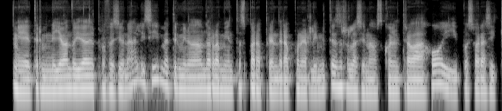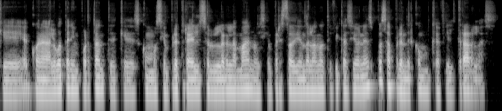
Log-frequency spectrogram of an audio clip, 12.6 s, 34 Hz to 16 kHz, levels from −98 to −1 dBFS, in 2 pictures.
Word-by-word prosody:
eh, 110 Hz, -4 st, +3 dB
terminé 110 Hz, +1 st, +1 dB
llevando 115 Hz, +1 st, +5 dB
ayuda 120 Hz, +1 st, +6 dB
de 120 Hz, -, +3 dB
profesional, 120 Hz, +5 st, -2 dB
y, -, -, -1 dB
sí 195 Hz, +1 st, -1 dB
me 150 Hz, -7 st, -1 dB
terminó 115 Hz, -3 st, +1 dB
dando 115 Hz, +1 st, +3 dB
herramientas 115 Hz, +1 st, 0 dB
para 115 Hz, -2 st, +2 dB
aprender 105 Hz, 0 st, 0 dB
a 105 Hz, -, -2 dB
poner 105 Hz, -2 st, -1 dB
límites 130 Hz, +5 st, 0 dB
relacionados 105 Hz, -3 st, -1 dB
con 105 Hz, -, -1 dB
el 105 Hz, -, -3 dB
trabajo, 105 Hz, +9 st, +3 dB
y, 110 Hz, -5 st, -1 dB
pues, -, -, -7 dB
ahora 105 Hz, 0 st, +2 dB
sí 100 Hz, -1 st, -5 dB
que 95 Hz, 0 st, -3 dB
con 110 Hz, -4 st, 0 dB
algo 100 Hz, +3 st, +4 dB
tan 115 Hz, 0 st, -1 dB
importante, 110 Hz, 0 st, -2 dB
que 100 Hz, -1 st, -6 dB
es 95 Hz, -, -8 dB
como 105 Hz, -2 st, -4 dB
siempre 105 Hz, +2 st, -2 dB
traer 105 Hz, -5 st, +3 dB
el 105 Hz, -, -4 dB
celular 105 Hz, -1 st, +1 dB
en 110 Hz, -, +2 dB
la 110 Hz, -, +1 dB
mano, 110 Hz, -1 st, +1 dB
y 100 Hz, -, -7 dB
siempre 100 Hz, +3 st, -10 dB
estás 105 Hz, +1 st, 0 dB
viendo 105 Hz, +1 st, 0 dB
las 110 Hz, -, +1 dB
notificaciones, 115 Hz, +2 st, -3 dB
pues, 175 Hz, +4 st, -3 dB
aprender 115 Hz, -7 st, 0 dB
como 110 Hz, -2 st, -6 dB
que -, -, -7 dB
a -, -, -10 dB
filtrarlas. 105 Hz, +1 st, -2 dB
110 Hz, 250 wpm, -24 LUFS, 105-115 Hz, -, ayuda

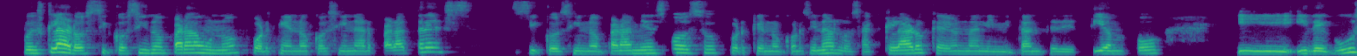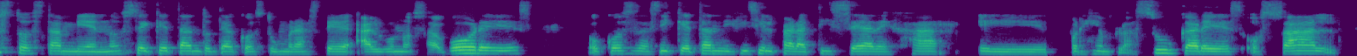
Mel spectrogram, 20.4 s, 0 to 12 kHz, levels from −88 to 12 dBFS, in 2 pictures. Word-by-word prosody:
pues 195 Hz, -1 st, +1 dB
claro, 240 Hz, -7 st, +9 dB
si 175 Hz, -, -9 dB
cocino 195 Hz, +2 st, -1 dB
para 215 Hz, +2 st, +6 dB
1, 205 Hz, +1 st, 0 dB
¿por 160 Hz, -, -1 dB
qué 160 Hz, -2 st, -4 dB
no 155 Hz, 0 st, -4 dB
cocinar 160 Hz, 0 st, -5 dB
para 185 Hz, +2 st, 0 dB
3? 265 Hz, +4 st, -2 dB, 0.2 s
Si 245 Hz, -8 st, -8 dB
cocino 155 Hz, 0 st, -2 dB
para 175 Hz, +1 st, +3 dB
mi 185 Hz, +1 st, +1 dB
esposo, 210 Hz, +1 st, -1 dB
¿por 170 Hz, -, -5 dB
qué 160 Hz, -, -4 dB
no 150 Hz, -1 st, -5 dB
cocinarlo? 180 Hz, +3 st, -2 dB
O -, -, -9 dB
sea, 140 Hz, -1 st, -9 dB
claro 190 Hz, +4 st, +3 dB
que 180 Hz, -, -3 dB
hay 160 Hz, -, -3 dB
una 160 Hz, -1 st, -4 dB
limitante 150 Hz, 0 st, -4 dB
de 140 Hz, -2 st, -7 dB
tiempo 175 Hz, +3 st, 0 dB, 0.5 s
y 310 Hz, -2 st, +3 dB
y 180 Hz, -, +2 dB
de 165 Hz, -1 st, +5 dB
gustos 195 Hz, -3 st, 0 dB
también, 150 Hz, -3 st, 0 dB
no 155 Hz, +2 st, -4 dB
sé 170 Hz, -1 st, -1 dB
qué 170 Hz, -, +1 dB
tanto 160 Hz, -2 st, -1 dB
te 150 Hz, -, 0 dB
acostumbraste 145 Hz, 0 st, -3 dB
a -, -, -6 dB
algunos 145 Hz, 0 st, -1 dB
sabores 180 Hz, -1 st, +3 dB, 0.4 s
o -, -, -3 dB
cosas 170 Hz, 0 st, -2 dB
así, 155 Hz, +1 st, -3 dB
qué 160 Hz, -1 st, +2 dB
tan 170 Hz, -1 st, +1 dB
difícil 160 Hz, +1 st, -3 dB
para 150 Hz, -4 st, +2 dB
ti 160 Hz, -1 st, -9 dB
sea 155 Hz, 0 st, +1 dB
dejar, 155 Hz, +1 st, -3 dB, 0.2 s
eh, 140 Hz, -3 st, -4 dB
por 160 Hz, -, -4 dB
ejemplo, 150 Hz, -1 st, -7 dB
azúcares 160 Hz, -6 st, +2 dB
o -, -, -7 dB
sal. 170 Hz, 0 st, +2 dB
165 Hz, 175 wpm, -22 LUFS, 155-185 Hz, 0.5 s, claro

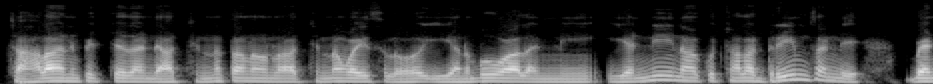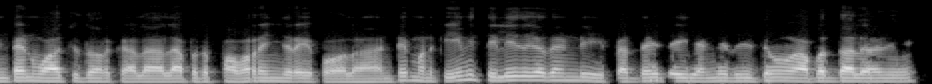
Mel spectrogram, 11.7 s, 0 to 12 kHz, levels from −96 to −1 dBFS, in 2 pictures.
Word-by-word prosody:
చాలా 115 Hz, +4 st, +6 dB
అనిపిచ్చేదండి. 120 Hz, -3 st, -2 dB
ఆ -, -, -1 dB
చిన్నతనంలో 125 Hz, 0 st, -2 dB
ఆ -, -, -1 dB
చిన్న 115 Hz, +2 st, -4 dB
వయసులో 110 Hz, -3 st, -1 dB, 0.2 s
ఈ -, -, -4 dB
అనుభవాలన్నీ, 110 Hz, -2 st, +1 dB, 0.2 s
ఇయన్నీ 130 Hz, +10 st, -1 dB
నాకు 135 Hz, 0 st, -3 dB
చాలా 135 Hz, 0 st, +1 dB
డ్రీమ్సండి. 160 Hz, -, -1 dB, 0.4 s
Ben Ten 135 Hz, +2 st, +3 dB
watch 125 Hz, 0 st, +5 dB
దొరకాల? 115 Hz, -1 st, -1 dB, 0.2 s
లేపోతే 120 Hz, +1 st, 0 dB
పవర్ 120 Hz, +3 st, +2 dB
రేంజర్ 130 Hz, -3 st, -1 dB
అయిపోవాలా? 110 Hz, -1 st, -1 dB
అంటే, 110 Hz, -, -5 dB
మనకేవి 140 Hz, +7 st, -3 dB
తెలీదు 160 Hz, +2 st, +1 dB
కదండీ. 150 Hz, -3 st, -1 dB, 0.2 s
పెద్దైతే 135 Hz, +3 st, -1 dB
ఇవన్నీ 130 Hz, +1 st, -2 dB
నిజవో, 140 Hz, +2 st, -1 dB
అబద్ధాలో 130 Hz, 0 st, +4 dB
అని. 125 Hz, 0 st, -4 dB
125 Hz, 150 wpm, -22 LUFS, 115-135 Hz, 0.4 s, చాలా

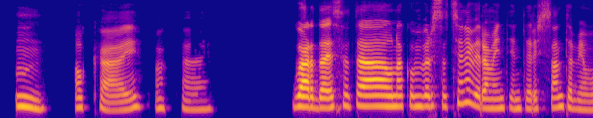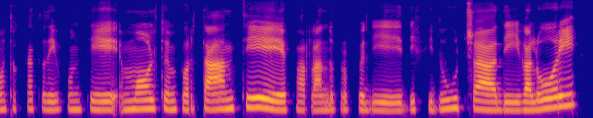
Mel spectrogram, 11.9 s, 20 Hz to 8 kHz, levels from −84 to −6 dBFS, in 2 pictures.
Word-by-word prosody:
Mh, 220 Hz, -5 st, +1 dB, 0.3 s
okay, 200 Hz, -2 st, -4 dB
okay. 180 Hz, -3 st, -12 dB, 0.8 s
Guarda 215 Hz, -3 st, +8 dB
è -, -, +5 dB
stata 235 Hz, 0 st, +7 dB
una 230 Hz, 0 st, +3 dB
conversazione 230 Hz, +5 st, -3 dB
veramente 195 Hz, -3 st, -1 dB
interessante, 190 Hz, +3 st, -5 dB
abbiamo 170 Hz, -3 st, -7 dB
toccato 175 Hz, -1 st, -16 dB
dei 160 Hz, 0 st, -8 dB
punti 170 Hz, -1 st, -6 dB
molto 180 Hz, +2 st, -4 dB
importanti, 175 Hz, +2 st, 0 dB
parlando 80 Hz, -, -8 dB
proprio 160 Hz, -1 st, -11 dB
di 150 Hz, -1 st, -8 dB
di 160 Hz, -, -11 dB
fiducia, 170 Hz, 0 st, -3 dB
di 155 Hz, -1 st, -7 dB
valori 200 Hz, +10 st, -1 dB
180 Hz, 115 wpm, -22 LUFS, 165-210 Hz, 0.8 s, Guarda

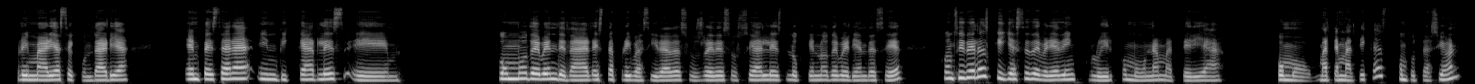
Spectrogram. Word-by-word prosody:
primaria, 210 Hz, 0 st, +3 dB
secundaria, 210 Hz, 0 st, 0 dB, 0.5 s
empezar 245 Hz, +1 st, +4 dB
a 265 Hz, +1 st, +5 dB
indicarles, 235 Hz, +1 st, 0 dB
em, 190 Hz, -2 st, -2 dB, 1.0 s
¿cómo 260 Hz, +1 st, +5 dB
deben 250 Hz, -1 st, +5 dB
de 220 Hz, -, +4 dB
dar 200 Hz, +1 st, +1 dB
esta 225 Hz, +1 st, -2 dB
privacidad 195 Hz, -2 st, -1 dB
a 205 Hz, -, +1 dB
sus 190 Hz, -2 st, -12 dB
redes 200 Hz, 0 st, 0 dB
sociales?, 205 Hz, 0 st, -1 dB
lo 205 Hz, -2 st, -4 dB
que 200 Hz, 0 st, -7 dB
no 205 Hz, 0 st, -3 dB
deberían 200 Hz, -2 st, -1 dB
de 200 Hz, -, -2 dB
hacer, 200 Hz, +6 st, -2 dB, 0.4 s
¿consideras 310 Hz, +6 st, +4 dB
que 285 Hz, -8 st, -1 dB
ya 250 Hz, -1 st, +3 dB
se 260 Hz, +2 st, -2 dB
debería 210 Hz, -4 st, +3 dB
de -, -, +2 dB
incluir 200 Hz, -5 st, -2 dB
como 210 Hz, -5 st, -4 dB
una 195 Hz, +2 st, -3 dB
materia, 185 Hz, 0 st, -5 dB, 0.5 s
como 190 Hz, -6 st, -1 dB
matemáticas, 205 Hz, -, -3 dB
computación? 220 Hz, -, -4 dB
210 Hz, 140 wpm, -20 LUFS, 195-235 Hz, 1.0 s, a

